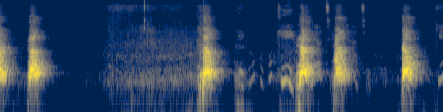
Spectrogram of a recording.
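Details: Labrador Retriever giving single loud, abrupt barks spaced a second or more apart, five in all. Softer whimpering and a woman's voice calling the dog are heard between barks.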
